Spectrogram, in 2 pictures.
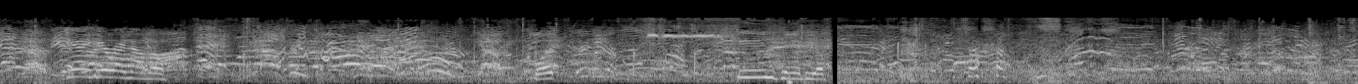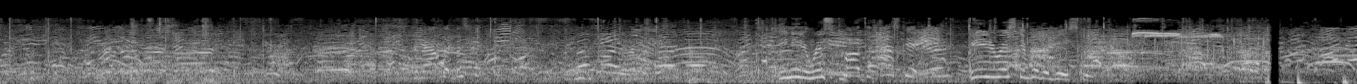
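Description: A crowd of men and women shouts and cheers nearby, outdoors.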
